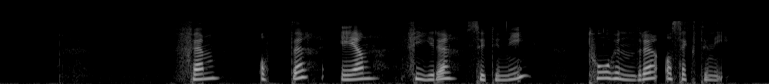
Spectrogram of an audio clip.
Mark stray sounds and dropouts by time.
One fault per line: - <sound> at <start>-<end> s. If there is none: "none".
none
